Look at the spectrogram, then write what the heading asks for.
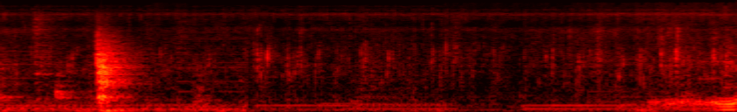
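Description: Garlic, ginger and green chili are stirred in a pan with a sharp clink of utensil on metal, then steady sizzling and a low background hum.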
